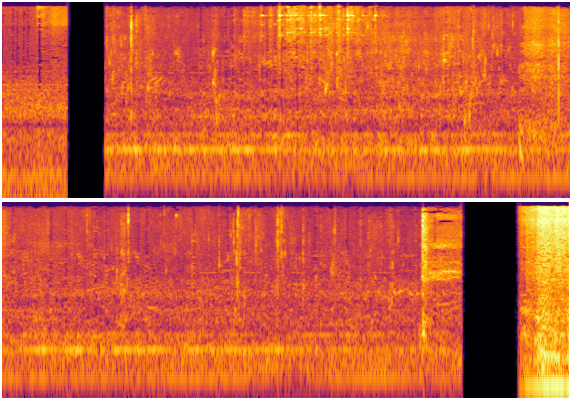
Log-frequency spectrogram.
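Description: Shallow water splashes as a dog wades through it.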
